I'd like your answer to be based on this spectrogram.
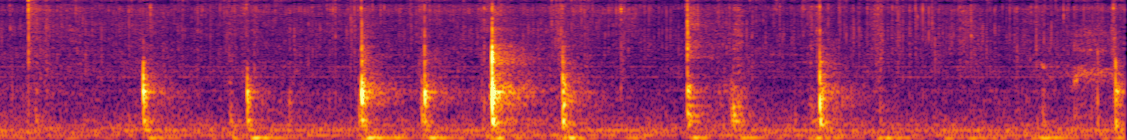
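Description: Onions and ground meat cooking in a pan for a taco nacho casserole, with a run of sharp spatula scrapes and knocks against the pan at an irregular rhythm over a quiet, steady background.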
